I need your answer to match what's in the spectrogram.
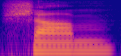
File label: "sham2", taiwanese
